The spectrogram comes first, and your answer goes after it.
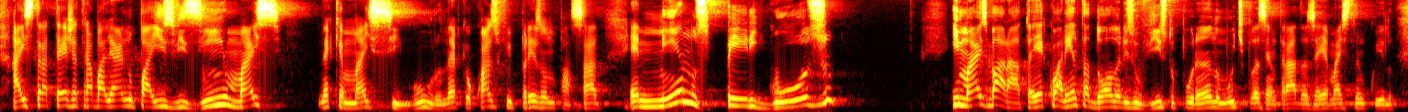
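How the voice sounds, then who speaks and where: With a Mato Grosso accent, a man talks at a moderate pace in a fairly high pitch with lively intonation. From Mato Grosso, Brazil. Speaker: pastor and missionary. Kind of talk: sermon. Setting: church.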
